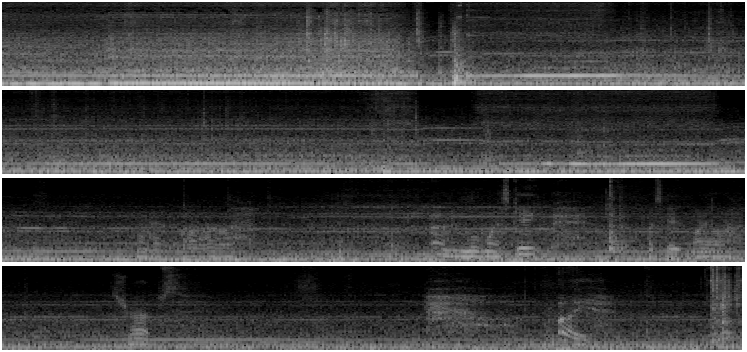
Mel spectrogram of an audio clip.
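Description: A truck engine hums steadily close by.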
